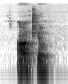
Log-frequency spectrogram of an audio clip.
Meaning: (noun) enclosure, paddock; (verb) past participle of enclore
- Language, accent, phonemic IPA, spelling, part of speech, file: French, Canada, /ɑ̃.klo/, enclos, noun / verb, LL-Q150 (fra)-enclos.wav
